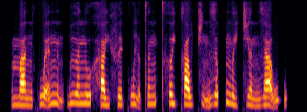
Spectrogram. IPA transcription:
m a˨˩ n k w ɛ̰˧˥ n ə̰˧˨ n ɓ ɨ˧ ə̯ n u˨˦ h a˨˩ j f e˨˩ k w ḭ˧˨ ə̯ t̪ ə˨˦ n t̪ʰ ə˧ j k a˨˦ w t͡ɕ ə̰˧˨ n z ə˦˥ p̚ ŋ ə˧˩ j t͡ɕ əː˧˩ n z a̰˧˨ w ʔ

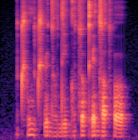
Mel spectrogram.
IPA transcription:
t͡ʃʼ ṳ t͡ʃʼ ʉ d o̤ d i ɡ o̤ t͡s o kʼ e d͡z ɔ t͡sʼ o

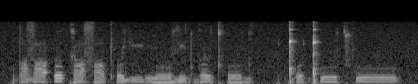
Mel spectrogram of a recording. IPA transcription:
dˤ ʌ˧ zˤ ʌ˧˥ i̯ ʔ o˥ k ɜ˩˧ sˤ ɛ˩˧ pʼ o˧ j iː˧ ŋ͡m oː˩ z i˧ d ɡʷ ɜ˧ u̯ tʰ o˩ d | ǃʼ o˧ ǃʼ uː˥ t͡sʼ uː˧

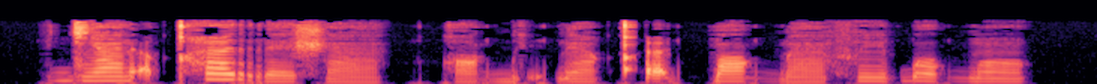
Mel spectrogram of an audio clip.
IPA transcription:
d͡ʑ æ̃˦ ɾ ḛ˦ qʰ i˦ r e˨ ʃ æ̃˨ | q ɒ˨ ɡ͡b ḭ˨ ɗ ẽ˨ qʼ ḭ˦ k͡p ɒ˦ ɡ͡b æ̃˨ f ĩ˦ ɓ o˦ ɡ͡b õ˨

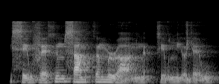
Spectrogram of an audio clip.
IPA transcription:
s e˨˩˨ w v ɛ˨˩˨ x ɨ˧ m s a˧ m k ə˧ m ɹ aː˨˩˨ ŋ n ə˨˩ k̚ x e˨˩˨ w n i˨˩˨ ə̯ j ɛ˨˩˦ w

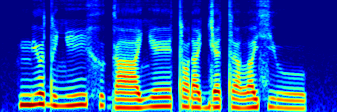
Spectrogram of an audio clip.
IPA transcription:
mʲ ɤ d ɤ ʎ iː x ɯ ɡ aː ʎ eː t ɔ ɾ a ɟ ɛ t ɛ lˠ i sʲ uː

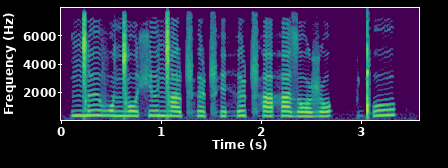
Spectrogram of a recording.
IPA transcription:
ŋ͡ǀ ɘː v ɔ ŋ͡ǀ ɔː ʃ ɘː ŋ͡ǀ aː ʈ͡ʂʰ ɘː ʈ͡ʂʰ e h ɘ ʈ͡ʂʰ a h a z ɔː ʐ ɔ | ǃʼ oː

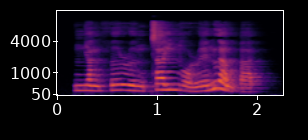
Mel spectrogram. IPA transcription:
ɲ a˨˩ ŋ h əː˧ ɹ əː˨˩ ŋ c a˧ j ɲ ɔ˨˩ ɹ ɛ˧˥ n l a˨˩ w ʔ a˨˩ t̚

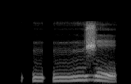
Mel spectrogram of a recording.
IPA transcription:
ʔ ɨ ʔ ɨː ʒ e

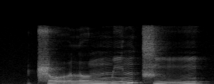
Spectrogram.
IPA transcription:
ʈ͡ʂ o̰˨˩ ʊ̯ l ʊ˧˥ ŋ m i˧˥ n t͡ɕ ḭ˨˩˦

